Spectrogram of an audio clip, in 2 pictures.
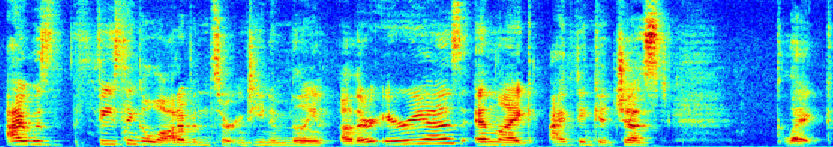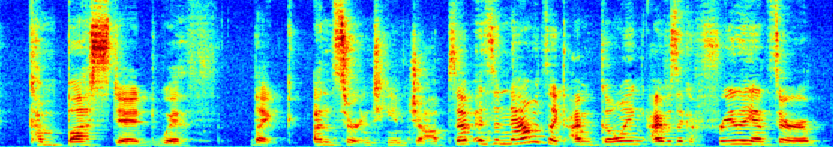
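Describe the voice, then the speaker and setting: Recorded in an attic, a young adult woman with a brisk, mid-range voice co-hosts a podcast. She chats casually and self-deprecatingly about personal things, sprinkling "like" throughout.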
